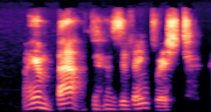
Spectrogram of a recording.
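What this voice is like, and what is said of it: Terrible put-on accent, hard to place. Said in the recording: “She's got a terrible accent. You can't really place where it's from.”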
